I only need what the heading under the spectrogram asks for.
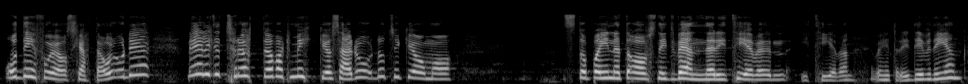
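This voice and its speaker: A woman preaching a sermon in a church, telling stories in a chatty, animated way with playful asides to the congregation. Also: high-pitched. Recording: long church reverb.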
